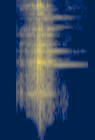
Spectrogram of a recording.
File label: dumbbell thread take off small weight quick; sport freizeit; fitnessstudio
